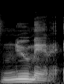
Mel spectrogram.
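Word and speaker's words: Numanna: Okay, New Mana, which is spelled N-U-M as in Mike, A-N-N-A. Okay, like manna from heaven, it's New Mana. N-U though, not N-E-W.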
